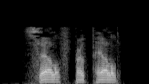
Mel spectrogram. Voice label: "self-propelled", English; adjectives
